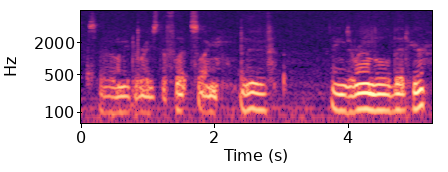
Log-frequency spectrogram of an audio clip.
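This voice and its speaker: A man at a moderate pace and fairly low pitch, with noticeable background noise. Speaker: sewist. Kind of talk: sewing tutorial. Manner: casual.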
